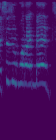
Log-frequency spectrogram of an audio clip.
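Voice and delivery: high, loud panicked yell; shrieking as things fly at him; panicked shout. Acted. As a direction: cry out in alarm at the attacker. Luke pleading under attack.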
